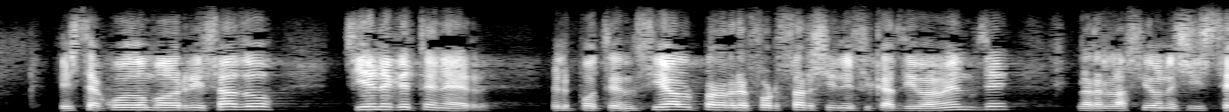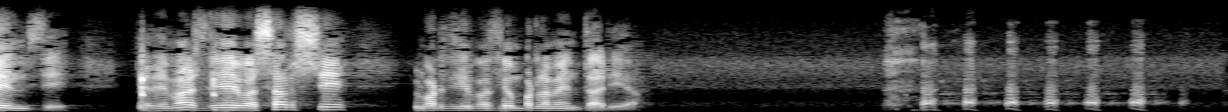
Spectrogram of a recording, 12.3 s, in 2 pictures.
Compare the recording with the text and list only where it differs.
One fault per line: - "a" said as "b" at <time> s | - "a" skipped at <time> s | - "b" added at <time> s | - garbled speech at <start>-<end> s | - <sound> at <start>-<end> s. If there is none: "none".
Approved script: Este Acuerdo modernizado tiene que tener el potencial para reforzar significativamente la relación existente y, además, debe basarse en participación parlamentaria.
- laugh at 10.5-12.1 s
